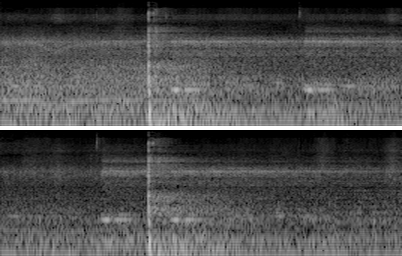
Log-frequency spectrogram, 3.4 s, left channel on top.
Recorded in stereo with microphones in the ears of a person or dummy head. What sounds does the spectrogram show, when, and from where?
1.2 s a thud: centre (ahead or behind), 0.8 m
